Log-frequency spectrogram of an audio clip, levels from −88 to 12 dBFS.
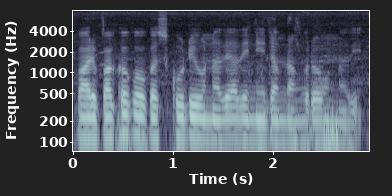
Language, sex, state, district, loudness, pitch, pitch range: Telugu, male, Telangana, Mahabubabad, -18 LUFS, 110 Hz, 100-115 Hz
